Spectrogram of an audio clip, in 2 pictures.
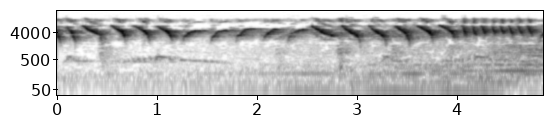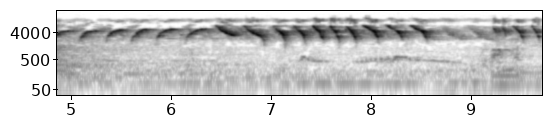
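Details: Lively chirping canary song with rich ornamented phrasing, used to tutor other birds: long dense runs of fast, high, downward-sweeping notes, brief buzzy passages, a few lower slurred whistles, and steady low background hum.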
